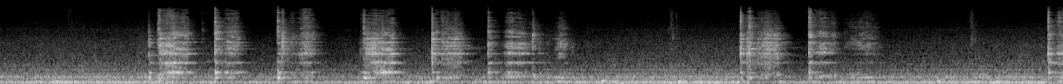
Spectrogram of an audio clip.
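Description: Spoon scraping and clanking against a cast iron skillet as food is scooped out, a string of ringing metallic clanks in two bunches with a lull in the middle, over a steady low hum.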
